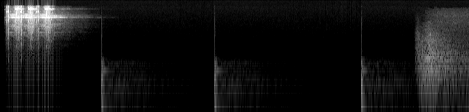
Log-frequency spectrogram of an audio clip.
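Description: Soft menu clicks sound a few times.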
